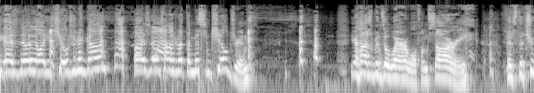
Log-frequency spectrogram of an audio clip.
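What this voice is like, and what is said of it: Put-on New York Brooklyn accent. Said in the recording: “This witcher has adopted a very weird accent ... You know Geralt is from Brooklyn? ... The New York witcher.”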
